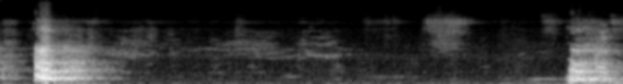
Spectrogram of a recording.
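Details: Muscular male Bully Kutta at Bangalapudur, described as a playful rowdy, barks twice: a sharp, heavy bark at the start and another about four seconds later, with quiet background sounds between.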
